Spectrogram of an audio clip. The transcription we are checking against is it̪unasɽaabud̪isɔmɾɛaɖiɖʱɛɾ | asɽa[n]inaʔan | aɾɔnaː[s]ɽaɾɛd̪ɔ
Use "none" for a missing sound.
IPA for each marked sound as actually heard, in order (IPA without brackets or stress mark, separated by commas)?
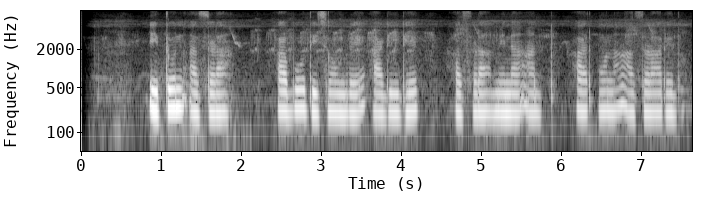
m, s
